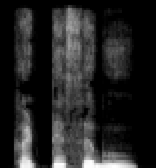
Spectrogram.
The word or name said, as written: ಕಡುಸೊಗ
